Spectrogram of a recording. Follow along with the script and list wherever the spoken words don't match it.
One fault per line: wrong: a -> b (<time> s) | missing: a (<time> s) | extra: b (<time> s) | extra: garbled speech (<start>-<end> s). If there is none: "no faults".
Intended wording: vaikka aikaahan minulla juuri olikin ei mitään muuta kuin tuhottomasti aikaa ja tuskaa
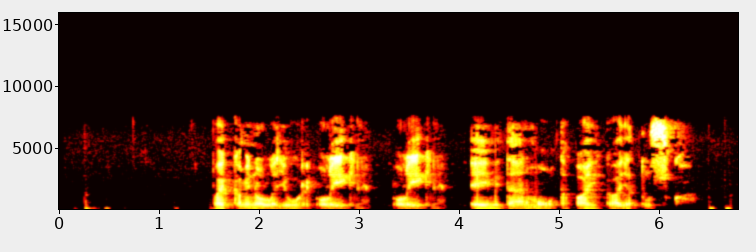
missing: aikaahan (1.8 s)
extra: olikin (3.4 s)
missing: kuin tuhottomasti (5.1 s)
